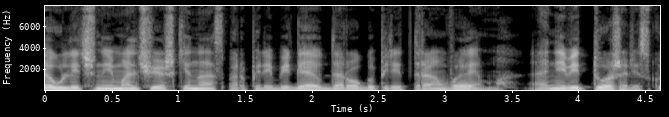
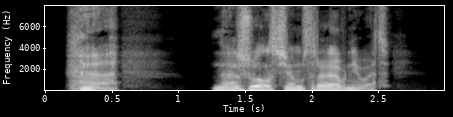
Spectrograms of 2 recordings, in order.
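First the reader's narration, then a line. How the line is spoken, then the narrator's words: Angry huffing. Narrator (Russian): Хавьер сердито засопел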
